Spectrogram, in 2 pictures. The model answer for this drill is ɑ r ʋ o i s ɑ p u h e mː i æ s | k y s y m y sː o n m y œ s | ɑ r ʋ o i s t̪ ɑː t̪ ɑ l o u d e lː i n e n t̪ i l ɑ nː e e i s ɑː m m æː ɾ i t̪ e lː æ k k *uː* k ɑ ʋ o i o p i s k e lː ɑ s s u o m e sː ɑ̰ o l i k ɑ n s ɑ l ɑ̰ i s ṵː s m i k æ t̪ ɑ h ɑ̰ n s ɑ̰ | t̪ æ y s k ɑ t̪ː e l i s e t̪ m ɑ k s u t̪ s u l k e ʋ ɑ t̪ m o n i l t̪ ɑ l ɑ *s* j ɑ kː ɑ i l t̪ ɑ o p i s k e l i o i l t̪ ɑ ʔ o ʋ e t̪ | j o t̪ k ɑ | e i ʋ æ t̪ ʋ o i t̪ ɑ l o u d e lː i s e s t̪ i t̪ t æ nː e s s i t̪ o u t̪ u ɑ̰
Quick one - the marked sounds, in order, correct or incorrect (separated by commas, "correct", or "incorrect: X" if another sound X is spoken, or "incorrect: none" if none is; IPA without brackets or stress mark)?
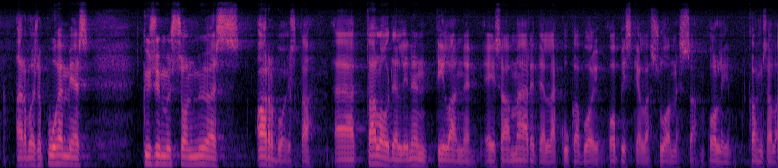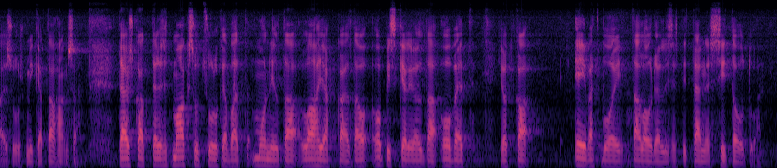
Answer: incorrect: u, incorrect: h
